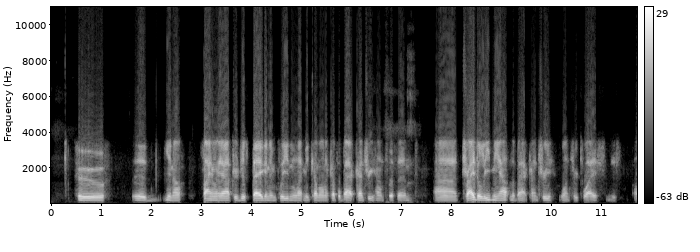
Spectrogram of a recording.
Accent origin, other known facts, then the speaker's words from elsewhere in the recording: Des Moines, Iowa, United States; moved away as an adult; now in Salt Lake City, United States; I'm from Des Moines, Iowa originally. And about 6 years ago, right when I was getting out of college, I made the choice to move out to Salt Lake City.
